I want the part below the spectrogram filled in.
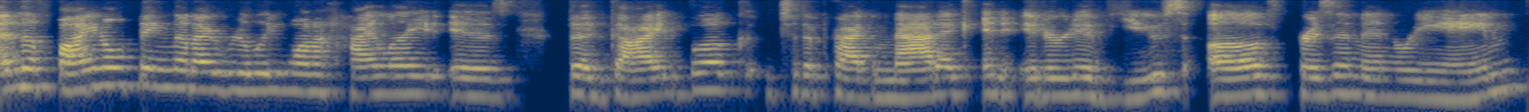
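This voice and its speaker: At a moderate pace and with hardly any pauses, a woman with an unremarkable speaking voice talks at a medium pitch with ordinary pitch variation. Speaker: professor. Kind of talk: webinar presentation.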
